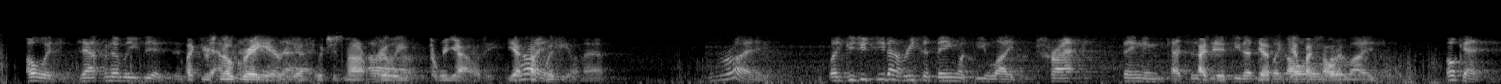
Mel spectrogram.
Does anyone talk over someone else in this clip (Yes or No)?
Yes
